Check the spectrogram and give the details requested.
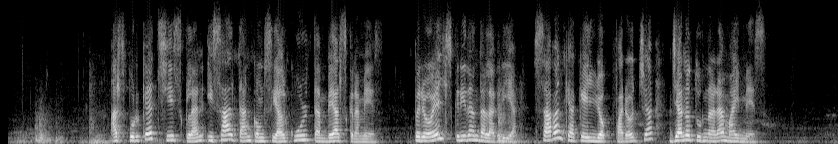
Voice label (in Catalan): Audio catala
